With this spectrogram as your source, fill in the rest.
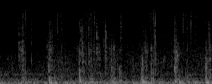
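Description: Wooden ladder rungs creak as someone climbs.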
